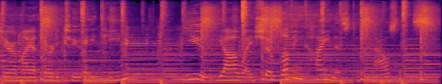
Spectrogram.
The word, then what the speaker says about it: Yahweh: God gives his name in Isaiah 42:8, YHWH, usually pronounced as Yahweh.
